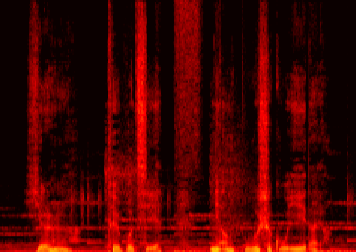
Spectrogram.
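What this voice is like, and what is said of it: Soft, quiet apologetic voice. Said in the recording (Chinese): “小声地说”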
